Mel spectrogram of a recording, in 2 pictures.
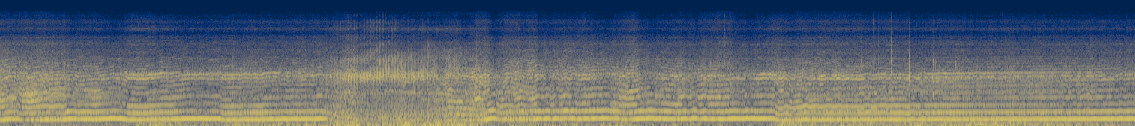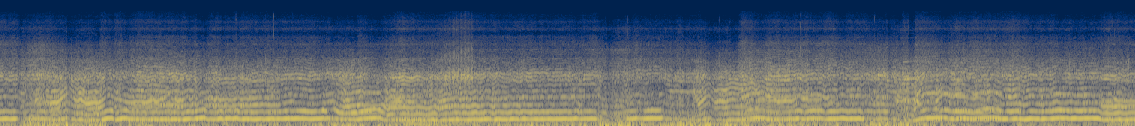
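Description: Motocross dirt bike engine heard from on the bike, running hard at high revs with a steady pitch that dips briefly and climbs again about five times as the throttle is eased and reopened.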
